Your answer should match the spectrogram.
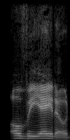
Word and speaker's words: Oviedo: And the Sudarium of Oviedo. Did I say that correctly? – That's correct. That's good.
